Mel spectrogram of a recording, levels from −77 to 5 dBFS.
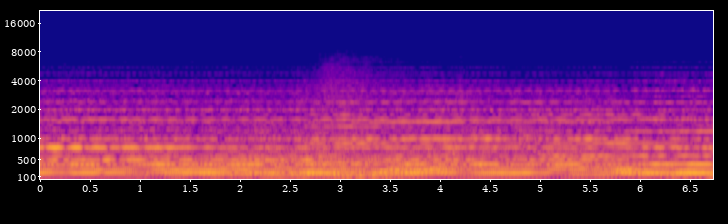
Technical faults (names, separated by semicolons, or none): none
